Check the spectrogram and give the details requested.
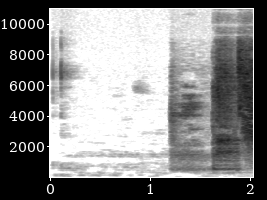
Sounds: Sneeze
